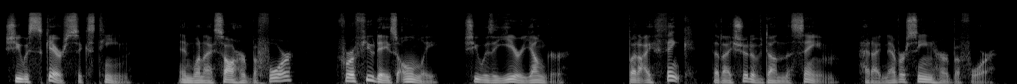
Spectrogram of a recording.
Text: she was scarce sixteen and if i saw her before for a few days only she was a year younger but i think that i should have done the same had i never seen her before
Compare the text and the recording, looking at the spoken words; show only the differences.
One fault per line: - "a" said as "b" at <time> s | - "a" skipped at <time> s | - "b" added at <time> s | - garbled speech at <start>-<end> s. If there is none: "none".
- "if" said as "when" at 1.9 s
